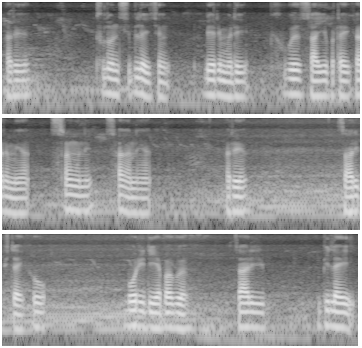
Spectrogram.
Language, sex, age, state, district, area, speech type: Bodo, male, 18-30, Assam, Baksa, rural, spontaneous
